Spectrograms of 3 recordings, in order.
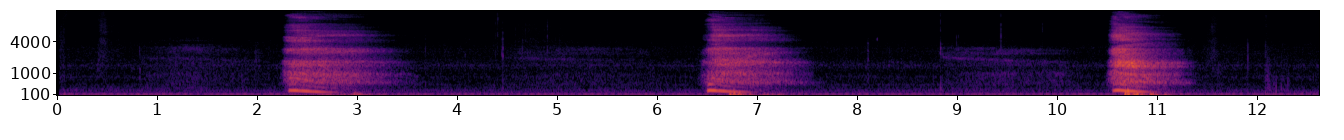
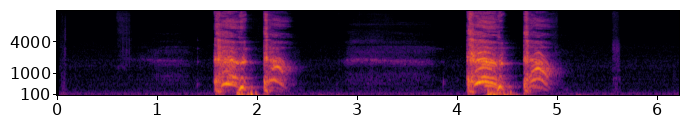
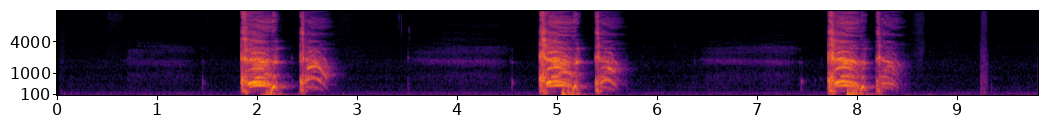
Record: {"exhalation_length": "12.6 s", "exhalation_amplitude": 2165, "exhalation_signal_mean_std_ratio": 0.38, "cough_length": "6.2 s", "cough_amplitude": 7076, "cough_signal_mean_std_ratio": 0.37, "three_cough_length": "9.8 s", "three_cough_amplitude": 7780, "three_cough_signal_mean_std_ratio": 0.34, "survey_phase": "beta (2021-08-13 to 2022-03-07)", "age": "45-64", "gender": "Female", "wearing_mask": "No", "symptom_fatigue": true, "symptom_headache": true, "smoker_status": "Never smoked", "respiratory_condition_asthma": false, "respiratory_condition_other": false, "recruitment_source": "REACT", "submission_delay": "0 days", "covid_test_result": "Negative", "covid_test_method": "RT-qPCR", "influenza_a_test_result": "Negative", "influenza_b_test_result": "Negative"}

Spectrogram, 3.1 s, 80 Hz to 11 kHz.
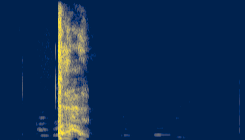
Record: {"cough_length": "3.1 s", "cough_amplitude": 32768, "cough_signal_mean_std_ratio": 0.25, "survey_phase": "beta (2021-08-13 to 2022-03-07)", "age": "18-44", "gender": "Male", "wearing_mask": "No", "symptom_none": true, "smoker_status": "Ex-smoker", "respiratory_condition_asthma": false, "respiratory_condition_other": false, "recruitment_source": "REACT", "submission_delay": "1 day", "covid_test_result": "Negative", "covid_test_method": "RT-qPCR", "influenza_a_test_result": "Negative", "influenza_b_test_result": "Negative"}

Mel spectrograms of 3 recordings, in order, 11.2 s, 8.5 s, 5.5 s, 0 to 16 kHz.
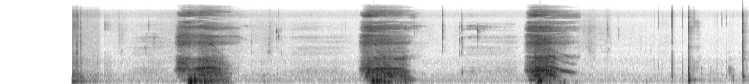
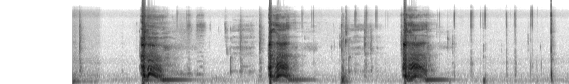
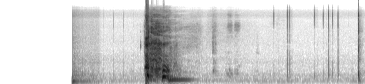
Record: {"exhalation_length": "11.2 s", "exhalation_amplitude": 25362, "exhalation_signal_mean_std_ratio": 0.33, "three_cough_length": "8.5 s", "three_cough_amplitude": 26028, "three_cough_signal_mean_std_ratio": 0.3, "cough_length": "5.5 s", "cough_amplitude": 26028, "cough_signal_mean_std_ratio": 0.23, "survey_phase": "beta (2021-08-13 to 2022-03-07)", "age": "65+", "gender": "Male", "wearing_mask": "No", "symptom_none": true, "smoker_status": "Never smoked", "respiratory_condition_asthma": false, "respiratory_condition_other": false, "recruitment_source": "REACT", "submission_delay": "1 day", "covid_test_result": "Negative", "covid_test_method": "RT-qPCR"}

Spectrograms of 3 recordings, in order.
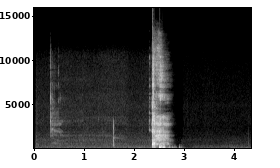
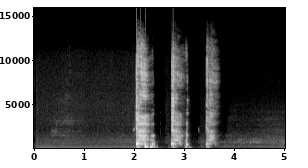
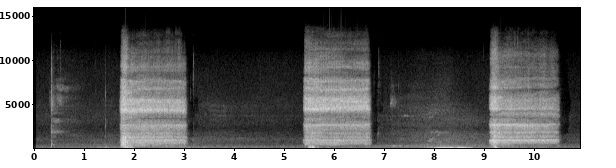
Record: {"cough_length": "4.4 s", "cough_amplitude": 32767, "cough_signal_mean_std_ratio": 0.2, "three_cough_length": "5.0 s", "three_cough_amplitude": 32768, "three_cough_signal_mean_std_ratio": 0.27, "exhalation_length": "10.9 s", "exhalation_amplitude": 25812, "exhalation_signal_mean_std_ratio": 0.59, "survey_phase": "beta (2021-08-13 to 2022-03-07)", "age": "18-44", "gender": "Female", "wearing_mask": "No", "symptom_none": true, "smoker_status": "Ex-smoker", "respiratory_condition_asthma": false, "respiratory_condition_other": false, "recruitment_source": "REACT", "submission_delay": "2 days", "covid_test_result": "Negative", "covid_test_method": "RT-qPCR", "influenza_a_test_result": "Negative", "influenza_b_test_result": "Negative"}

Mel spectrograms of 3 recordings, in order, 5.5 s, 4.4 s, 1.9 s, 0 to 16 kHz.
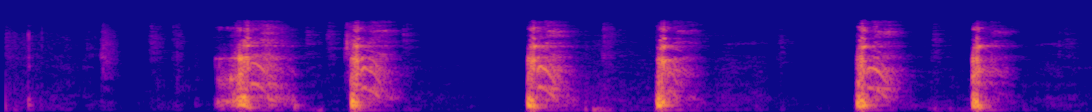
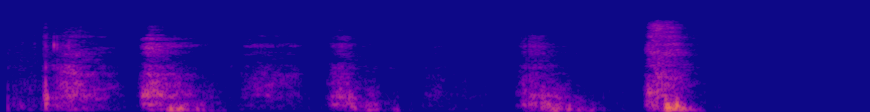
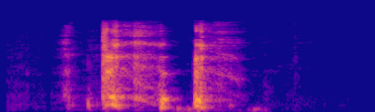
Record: {"three_cough_length": "5.5 s", "three_cough_amplitude": 30453, "three_cough_signal_mean_std_ratio": 0.28, "exhalation_length": "4.4 s", "exhalation_amplitude": 4275, "exhalation_signal_mean_std_ratio": 0.29, "cough_length": "1.9 s", "cough_amplitude": 28600, "cough_signal_mean_std_ratio": 0.3, "survey_phase": "alpha (2021-03-01 to 2021-08-12)", "age": "45-64", "gender": "Male", "wearing_mask": "No", "symptom_fatigue": true, "symptom_onset": "13 days", "smoker_status": "Never smoked", "respiratory_condition_asthma": false, "respiratory_condition_other": false, "recruitment_source": "REACT", "submission_delay": "1 day", "covid_test_result": "Negative", "covid_test_method": "RT-qPCR"}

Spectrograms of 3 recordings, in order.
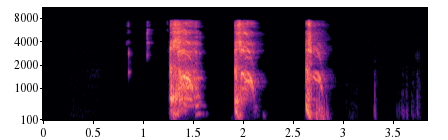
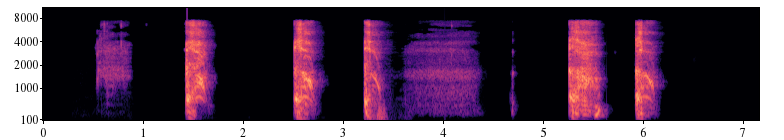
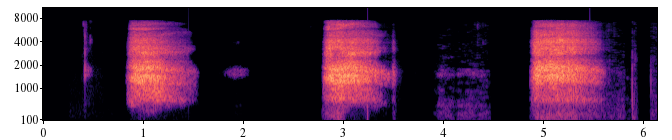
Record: {"cough_length": "3.8 s", "cough_amplitude": 30489, "cough_signal_mean_std_ratio": 0.32, "three_cough_length": "7.2 s", "three_cough_amplitude": 32768, "three_cough_signal_mean_std_ratio": 0.31, "exhalation_length": "6.1 s", "exhalation_amplitude": 30873, "exhalation_signal_mean_std_ratio": 0.42, "survey_phase": "beta (2021-08-13 to 2022-03-07)", "age": "18-44", "gender": "Female", "wearing_mask": "No", "symptom_runny_or_blocked_nose": true, "symptom_onset": "8 days", "smoker_status": "Current smoker (e-cigarettes or vapes only)", "respiratory_condition_asthma": false, "respiratory_condition_other": false, "recruitment_source": "REACT", "submission_delay": "3 days", "covid_test_result": "Negative", "covid_test_method": "RT-qPCR", "influenza_a_test_result": "Negative", "influenza_b_test_result": "Negative"}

